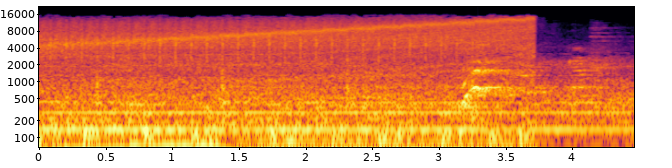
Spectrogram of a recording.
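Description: A noise riser in the soundtrack: a hiss sweeping steadily up in pitch over a held low bass, cutting off abruptly near the end, with a brief gliding sound just before the cut.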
